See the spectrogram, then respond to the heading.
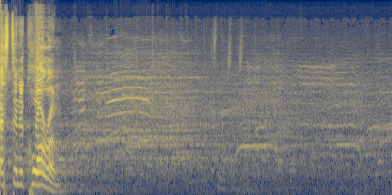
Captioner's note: audience clapping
